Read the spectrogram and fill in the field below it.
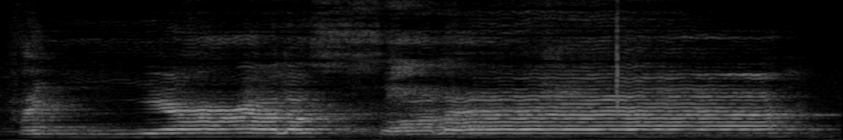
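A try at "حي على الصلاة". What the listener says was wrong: Ianya pendek Pak. Hayya 'alas shalah. Ianya langsung. Hayya 'alas shalah.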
